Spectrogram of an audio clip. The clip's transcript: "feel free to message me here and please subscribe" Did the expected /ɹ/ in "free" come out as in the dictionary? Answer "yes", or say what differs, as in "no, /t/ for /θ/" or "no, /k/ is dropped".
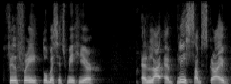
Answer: yes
